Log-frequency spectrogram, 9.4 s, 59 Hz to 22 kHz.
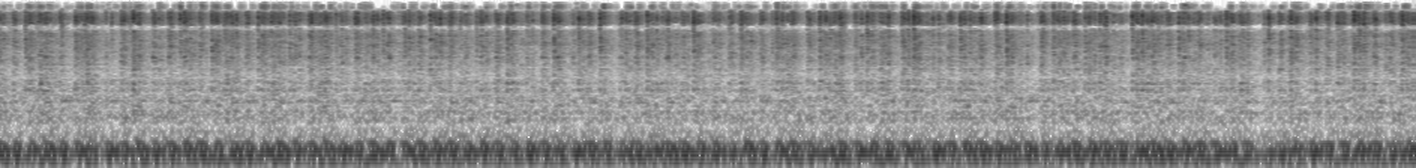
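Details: Camaro with Holley EFI 5.3 LS V8, closed loop off, wideband suspected: deep, loud idle with an uneven, lumpy beat around three pulses a second; rough idle, likely a misfire.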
